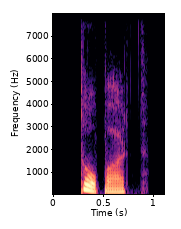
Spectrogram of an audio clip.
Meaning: lakeshore
- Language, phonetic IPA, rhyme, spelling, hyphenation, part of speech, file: Hungarian, [ˈtoːpɒrt], -ɒrt, tópart, tó‧part, noun, Hu-tópart.ogg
